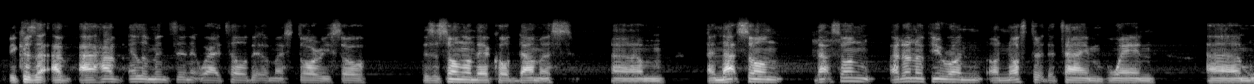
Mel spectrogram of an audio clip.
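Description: A man, telling his story as an interview guest in a relaxed way and often repeating words as he restarts. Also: sits low. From United Kingdom. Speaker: guest musician. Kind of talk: casual interview chat. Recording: dull lo-fi sound with long reverb.

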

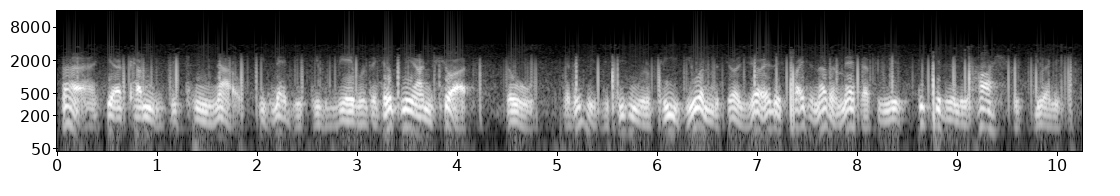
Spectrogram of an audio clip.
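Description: An actor playing a shrewd, deferential French royal police chief with formal, measured diction in a 1950s radio serial. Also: male voice, low-pitched, animated, narrow, tinny audio. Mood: troubled. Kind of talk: 1950 radio serial acting. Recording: scratchy, thin, noisy 1950s radio recording.

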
